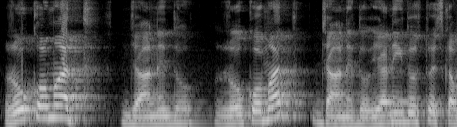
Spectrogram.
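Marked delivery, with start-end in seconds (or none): 0.1-2.0 रोको मत run together, then जाने दो; slowly bind रोको मत as one command, then break; pause after मत. Shown as a demonstration. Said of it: "बोलने का तरीका है वो इन कॉमाओं की वजह से दोस्तों बदल". 2.2-3.7 slow रोको मत as one phrase, then जाने दो; pause after मत. Shown as a demonstration. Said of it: "बोलने का तरीका है वो इन कॉमाओं की वजह से दोस्तों बदल".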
